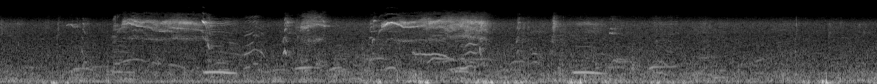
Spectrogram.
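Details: A baby monkey cries loudly when a big monkey plucks it up in a threat while it eats; several seconds of high, harsh screaming, then quieter chirps against a low background rumble.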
